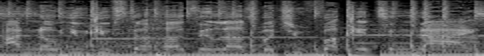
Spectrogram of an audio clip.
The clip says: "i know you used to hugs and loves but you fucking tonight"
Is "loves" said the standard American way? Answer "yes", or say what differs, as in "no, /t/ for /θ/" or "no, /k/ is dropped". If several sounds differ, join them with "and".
no, /v/ is dropped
